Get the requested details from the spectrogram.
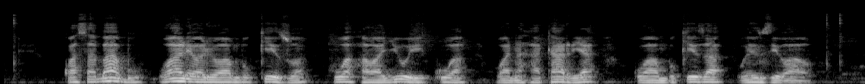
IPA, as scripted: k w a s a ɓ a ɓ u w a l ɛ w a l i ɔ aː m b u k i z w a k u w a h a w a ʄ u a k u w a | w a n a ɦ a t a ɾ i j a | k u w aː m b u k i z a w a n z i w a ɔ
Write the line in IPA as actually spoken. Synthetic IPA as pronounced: k w a s a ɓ a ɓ u w a l ɛ w a l i ɔ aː m b u k i z w a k u w a h a w a ʄ u i k u w a | w a n a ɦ a t a ɾ i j a | k u w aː m b u k i z a w ɛ n z i w a ɔ

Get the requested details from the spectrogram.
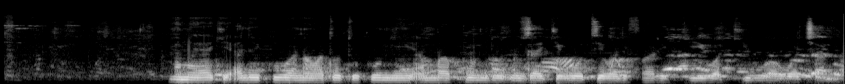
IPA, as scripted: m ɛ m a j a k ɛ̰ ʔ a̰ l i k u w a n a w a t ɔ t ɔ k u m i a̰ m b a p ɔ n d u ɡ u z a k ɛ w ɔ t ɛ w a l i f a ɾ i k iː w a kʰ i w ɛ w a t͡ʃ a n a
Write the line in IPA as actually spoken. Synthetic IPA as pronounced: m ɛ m a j a k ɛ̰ ʔ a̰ l i k u w a n a w a t ɔ t ɔ k u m i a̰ m b a p ɔ n d u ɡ u z a k ɛ w ɔ t ɛ w a l i f a ɾ i k i w a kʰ i w a w a t͡ʃ a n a

